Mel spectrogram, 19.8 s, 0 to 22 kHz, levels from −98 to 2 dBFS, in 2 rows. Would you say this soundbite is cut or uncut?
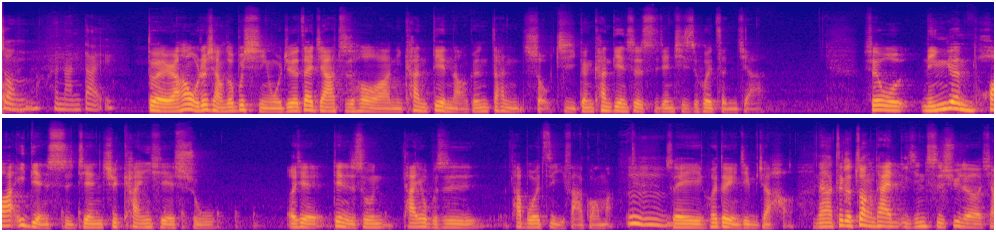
cut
